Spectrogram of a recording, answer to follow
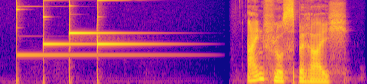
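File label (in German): "Einflussbereich", German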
